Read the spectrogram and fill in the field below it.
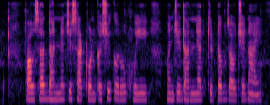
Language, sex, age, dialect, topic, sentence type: Marathi, female, 31-35, Southern Konkan, agriculture, question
